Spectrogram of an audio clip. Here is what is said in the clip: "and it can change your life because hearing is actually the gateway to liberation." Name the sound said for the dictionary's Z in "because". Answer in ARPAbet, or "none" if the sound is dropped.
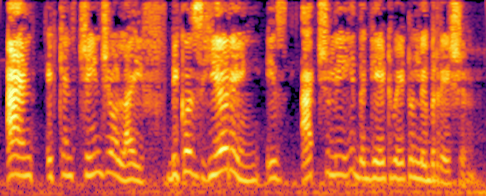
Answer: Z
